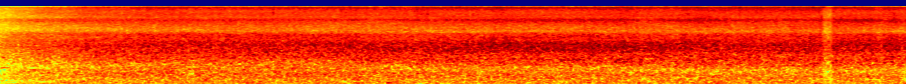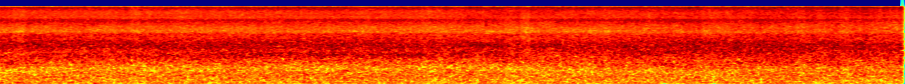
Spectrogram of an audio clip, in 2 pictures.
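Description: The Swat River in heavy flood: fast, muddy floodwater rushing and churning with a steady, loud rush of turbulent white water.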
